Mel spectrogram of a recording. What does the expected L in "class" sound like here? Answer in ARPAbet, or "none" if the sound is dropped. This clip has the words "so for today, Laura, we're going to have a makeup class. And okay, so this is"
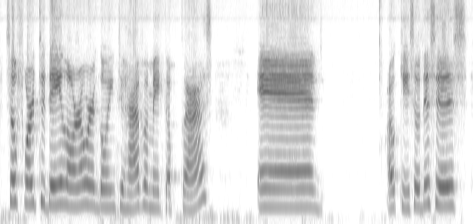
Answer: L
